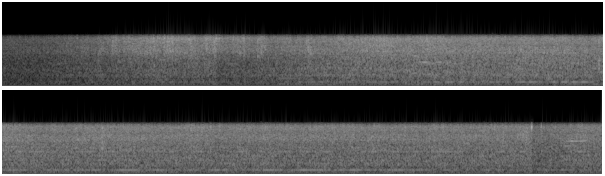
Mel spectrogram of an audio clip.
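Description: Water rushing steadily along a log flume ride's channel, growing louder over the first second or two, then holding level.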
